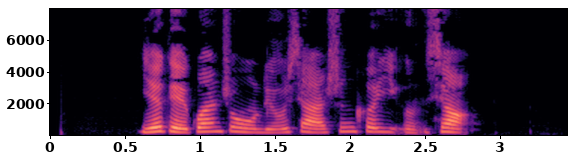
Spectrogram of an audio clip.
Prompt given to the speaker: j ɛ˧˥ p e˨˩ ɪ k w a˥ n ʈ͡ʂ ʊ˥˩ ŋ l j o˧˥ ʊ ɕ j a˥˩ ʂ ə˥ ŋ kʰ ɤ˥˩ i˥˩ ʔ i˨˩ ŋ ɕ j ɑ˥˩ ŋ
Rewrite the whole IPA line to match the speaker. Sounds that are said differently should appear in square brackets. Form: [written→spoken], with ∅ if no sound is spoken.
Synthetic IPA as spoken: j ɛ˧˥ [p→k] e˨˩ ɪ k w a˥ n ʈ͡ʂ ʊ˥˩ ŋ l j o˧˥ ʊ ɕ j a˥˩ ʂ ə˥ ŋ kʰ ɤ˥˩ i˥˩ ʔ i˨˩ ŋ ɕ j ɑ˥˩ ŋ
